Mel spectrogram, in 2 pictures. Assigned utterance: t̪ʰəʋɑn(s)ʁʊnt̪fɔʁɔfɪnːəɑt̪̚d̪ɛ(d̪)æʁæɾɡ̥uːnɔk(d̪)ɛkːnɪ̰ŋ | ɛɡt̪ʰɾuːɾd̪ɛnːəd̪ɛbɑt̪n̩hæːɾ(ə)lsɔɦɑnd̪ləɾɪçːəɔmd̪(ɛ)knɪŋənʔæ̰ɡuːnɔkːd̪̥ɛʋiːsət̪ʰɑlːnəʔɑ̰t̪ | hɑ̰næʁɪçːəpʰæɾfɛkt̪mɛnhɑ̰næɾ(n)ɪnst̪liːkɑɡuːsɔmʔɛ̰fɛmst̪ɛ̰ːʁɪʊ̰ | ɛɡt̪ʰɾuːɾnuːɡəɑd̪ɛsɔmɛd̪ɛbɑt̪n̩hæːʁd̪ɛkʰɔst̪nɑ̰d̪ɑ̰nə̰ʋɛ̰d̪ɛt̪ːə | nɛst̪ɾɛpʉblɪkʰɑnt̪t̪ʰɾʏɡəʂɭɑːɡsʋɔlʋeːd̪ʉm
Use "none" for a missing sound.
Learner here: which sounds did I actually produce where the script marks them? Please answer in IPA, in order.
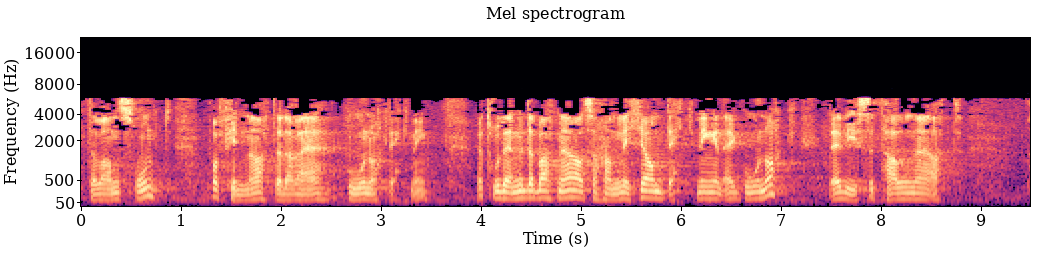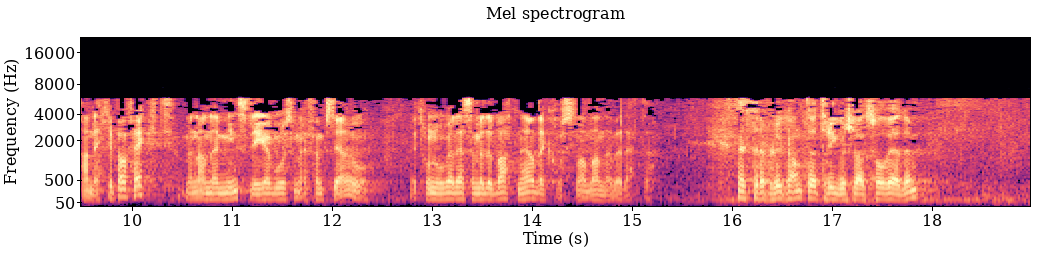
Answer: s, d̪, d̪, ɑ, ɛ, m

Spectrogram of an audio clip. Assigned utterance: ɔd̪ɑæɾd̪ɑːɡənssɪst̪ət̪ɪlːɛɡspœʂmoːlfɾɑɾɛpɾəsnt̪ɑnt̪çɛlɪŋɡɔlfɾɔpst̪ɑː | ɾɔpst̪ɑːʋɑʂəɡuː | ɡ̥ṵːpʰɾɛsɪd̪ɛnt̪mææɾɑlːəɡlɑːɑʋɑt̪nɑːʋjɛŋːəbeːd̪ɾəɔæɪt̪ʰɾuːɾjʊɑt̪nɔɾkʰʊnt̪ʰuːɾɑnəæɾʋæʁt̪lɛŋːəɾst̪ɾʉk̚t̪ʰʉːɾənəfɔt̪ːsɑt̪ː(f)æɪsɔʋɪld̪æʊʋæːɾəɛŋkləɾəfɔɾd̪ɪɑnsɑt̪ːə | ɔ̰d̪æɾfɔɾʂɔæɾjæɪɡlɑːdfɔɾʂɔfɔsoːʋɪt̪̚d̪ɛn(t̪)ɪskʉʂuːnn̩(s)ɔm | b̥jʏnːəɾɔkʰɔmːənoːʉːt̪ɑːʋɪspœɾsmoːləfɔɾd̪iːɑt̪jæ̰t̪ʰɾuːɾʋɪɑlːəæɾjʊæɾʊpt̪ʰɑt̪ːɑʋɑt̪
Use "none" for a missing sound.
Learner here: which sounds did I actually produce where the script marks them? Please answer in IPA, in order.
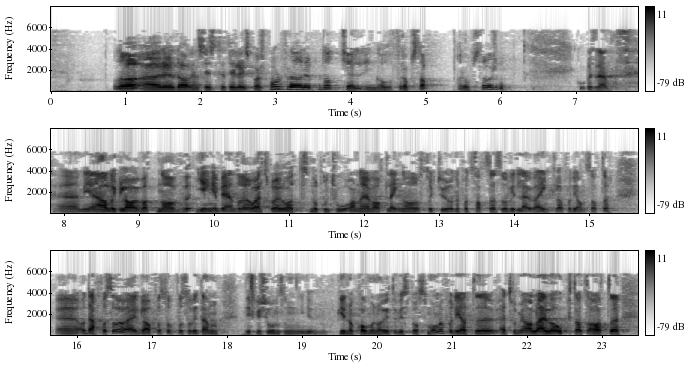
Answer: s, d̪, s

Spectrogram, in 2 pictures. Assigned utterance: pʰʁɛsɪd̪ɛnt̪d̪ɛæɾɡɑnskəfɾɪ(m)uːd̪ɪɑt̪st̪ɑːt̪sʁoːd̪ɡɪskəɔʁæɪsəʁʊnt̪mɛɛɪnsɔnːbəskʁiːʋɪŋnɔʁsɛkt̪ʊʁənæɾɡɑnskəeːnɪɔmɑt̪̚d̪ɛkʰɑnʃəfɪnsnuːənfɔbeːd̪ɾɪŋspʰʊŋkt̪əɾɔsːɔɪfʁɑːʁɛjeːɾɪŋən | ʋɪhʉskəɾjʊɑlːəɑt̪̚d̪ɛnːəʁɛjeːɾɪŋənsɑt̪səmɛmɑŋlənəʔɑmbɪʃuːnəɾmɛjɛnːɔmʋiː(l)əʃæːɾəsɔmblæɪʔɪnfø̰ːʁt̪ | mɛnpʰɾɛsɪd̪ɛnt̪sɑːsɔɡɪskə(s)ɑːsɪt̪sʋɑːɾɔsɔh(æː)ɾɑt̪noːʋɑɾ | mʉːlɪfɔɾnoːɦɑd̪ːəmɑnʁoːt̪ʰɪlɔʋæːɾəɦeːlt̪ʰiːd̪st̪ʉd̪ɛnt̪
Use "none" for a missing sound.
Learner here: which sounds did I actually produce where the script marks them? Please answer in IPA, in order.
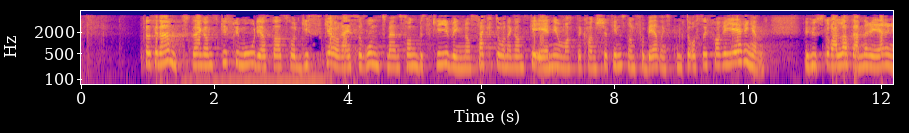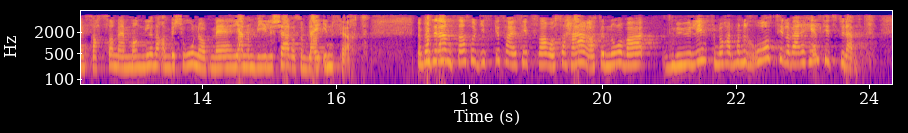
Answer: m, l, s, æː

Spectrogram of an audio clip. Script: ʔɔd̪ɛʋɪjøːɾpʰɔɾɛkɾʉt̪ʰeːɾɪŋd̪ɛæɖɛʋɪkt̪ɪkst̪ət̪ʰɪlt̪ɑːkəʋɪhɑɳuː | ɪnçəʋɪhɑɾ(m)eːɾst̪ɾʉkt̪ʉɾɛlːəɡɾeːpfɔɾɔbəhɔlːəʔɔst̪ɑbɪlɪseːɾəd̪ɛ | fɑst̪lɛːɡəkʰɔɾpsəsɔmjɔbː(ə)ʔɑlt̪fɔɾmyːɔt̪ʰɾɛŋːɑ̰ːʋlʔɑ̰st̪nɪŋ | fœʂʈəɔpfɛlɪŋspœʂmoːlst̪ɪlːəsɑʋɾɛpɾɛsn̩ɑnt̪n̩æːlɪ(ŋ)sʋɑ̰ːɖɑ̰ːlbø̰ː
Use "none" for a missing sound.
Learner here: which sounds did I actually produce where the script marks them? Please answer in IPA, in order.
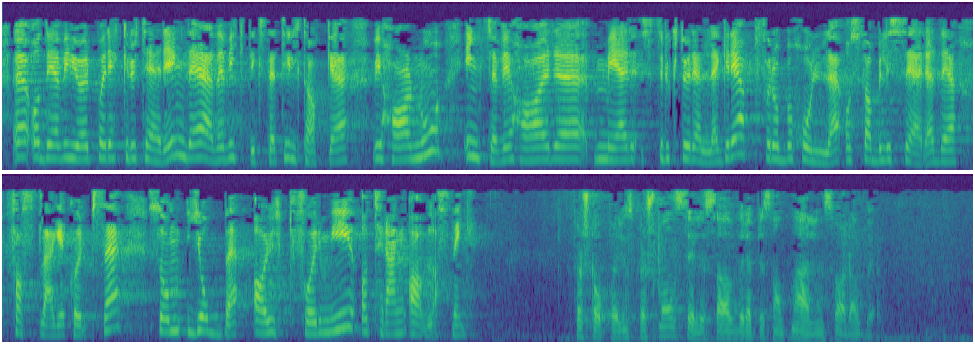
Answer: m, ə, n

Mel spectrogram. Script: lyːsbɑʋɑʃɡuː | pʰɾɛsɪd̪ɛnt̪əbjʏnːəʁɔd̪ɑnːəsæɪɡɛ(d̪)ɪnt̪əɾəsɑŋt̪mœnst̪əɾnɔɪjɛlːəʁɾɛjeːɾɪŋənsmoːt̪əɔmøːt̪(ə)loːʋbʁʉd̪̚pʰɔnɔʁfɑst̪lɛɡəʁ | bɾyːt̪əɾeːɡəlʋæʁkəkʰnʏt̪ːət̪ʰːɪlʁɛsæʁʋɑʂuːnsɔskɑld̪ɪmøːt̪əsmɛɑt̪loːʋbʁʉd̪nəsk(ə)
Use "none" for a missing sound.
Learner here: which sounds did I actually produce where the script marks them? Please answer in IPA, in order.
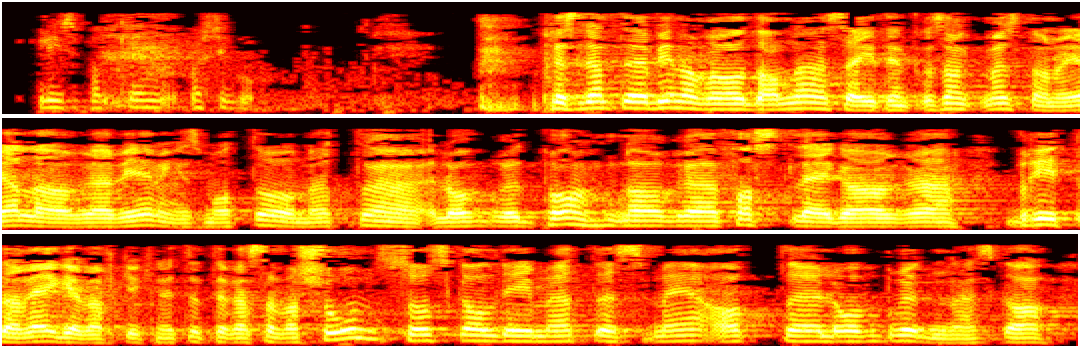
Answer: t̪, ə, ɑ

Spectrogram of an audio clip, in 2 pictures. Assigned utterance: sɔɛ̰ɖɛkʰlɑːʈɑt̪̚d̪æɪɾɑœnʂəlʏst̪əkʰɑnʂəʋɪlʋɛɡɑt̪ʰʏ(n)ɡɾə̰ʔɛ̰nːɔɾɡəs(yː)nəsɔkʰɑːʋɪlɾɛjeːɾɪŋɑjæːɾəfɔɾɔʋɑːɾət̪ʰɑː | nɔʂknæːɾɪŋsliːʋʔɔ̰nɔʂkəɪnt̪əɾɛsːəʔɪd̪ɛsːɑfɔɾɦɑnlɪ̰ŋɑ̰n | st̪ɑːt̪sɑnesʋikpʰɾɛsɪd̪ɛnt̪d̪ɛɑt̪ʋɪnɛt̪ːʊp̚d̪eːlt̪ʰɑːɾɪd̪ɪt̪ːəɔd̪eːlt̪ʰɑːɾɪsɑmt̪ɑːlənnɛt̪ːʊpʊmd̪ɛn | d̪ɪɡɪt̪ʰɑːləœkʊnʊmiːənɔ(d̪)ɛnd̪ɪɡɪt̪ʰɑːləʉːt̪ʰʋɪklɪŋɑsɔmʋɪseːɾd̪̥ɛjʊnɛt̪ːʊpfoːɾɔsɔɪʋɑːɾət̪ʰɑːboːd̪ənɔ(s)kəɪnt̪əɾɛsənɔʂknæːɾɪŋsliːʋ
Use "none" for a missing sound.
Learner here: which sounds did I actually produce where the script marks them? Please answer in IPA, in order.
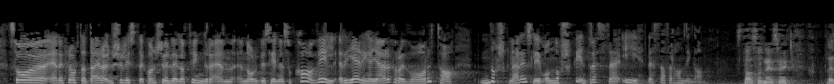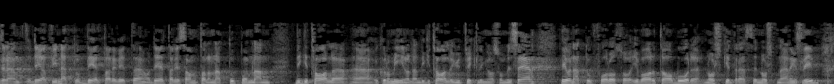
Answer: ŋ, iː, d̪, ʂ

